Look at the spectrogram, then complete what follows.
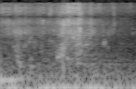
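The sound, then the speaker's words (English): A sealed coffin splashes into a glass box filled with water, followed by sloshing and churning water that stays loud for the rest of the moment. “And put it in a glass box filled with water.”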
